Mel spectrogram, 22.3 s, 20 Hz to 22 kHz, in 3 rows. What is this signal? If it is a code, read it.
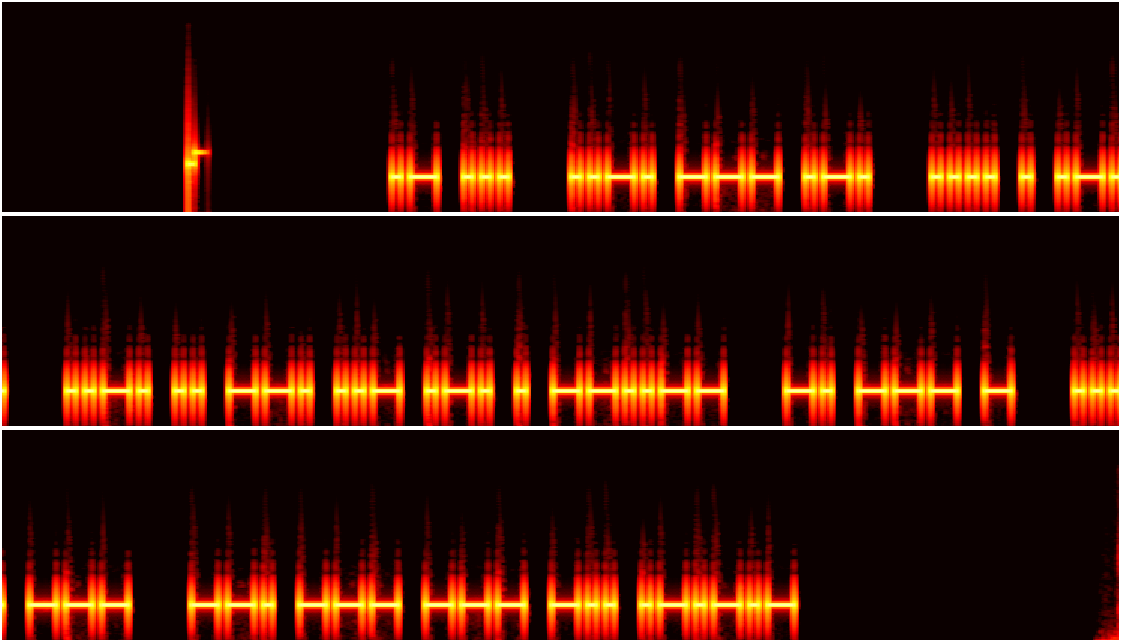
Morse code, heard as a keyed tone, about 20 wpm, 700 Hz. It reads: AS FOR HER FIGURE, NOT SO GOOD.
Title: Sentences from Top 1000 Words - Review Part 2 - 20wpm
